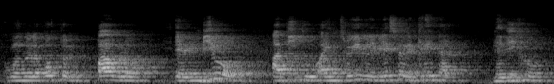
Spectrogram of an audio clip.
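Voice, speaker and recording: High-voiced male pastor in echoey hall. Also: flat delivery, moderate pace. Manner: fervent, repetitive preaching with rising emphasis. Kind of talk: sermon. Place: church hall. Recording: echoey hall from far off, faint noise.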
